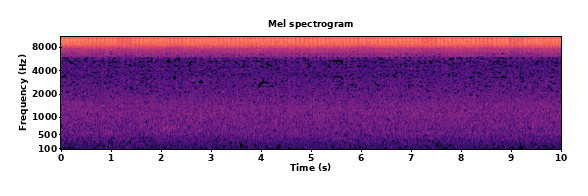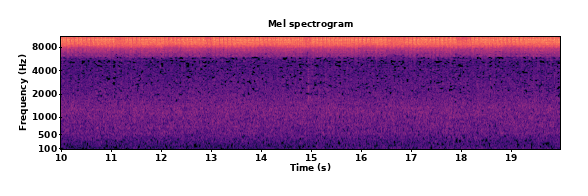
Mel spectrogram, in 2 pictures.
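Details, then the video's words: Crickets chirping, produced by males running one wing along the comb-like teeth of the other. There is a steady, shrill, high-pitched continuous buzzing trill with tiny dips in loudness and a soft hiss underneath. "Most relaxing cricket sound for 8 hours"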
